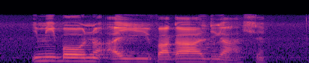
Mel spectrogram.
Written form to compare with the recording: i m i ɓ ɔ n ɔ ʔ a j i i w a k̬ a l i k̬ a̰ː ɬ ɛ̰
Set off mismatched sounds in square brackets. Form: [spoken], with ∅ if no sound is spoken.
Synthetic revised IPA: i m i ɓ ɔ n ɔ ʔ a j i i [v] a k̬ a l i k̬ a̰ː ɬ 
